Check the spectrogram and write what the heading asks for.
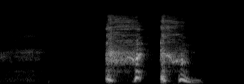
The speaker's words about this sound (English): Excuse me. Podcast wouldn't be complete without a cough.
